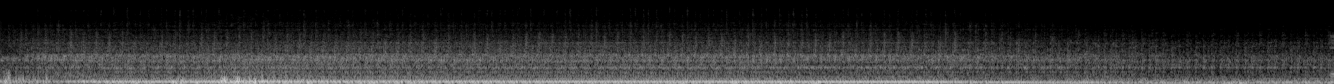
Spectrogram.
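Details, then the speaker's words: Ford 5.4L 3V Triton on a road test, accelerating past about 900–1200 rpm. An uneven rattling knock fades after a few seconds: cam phaser oscillation, with sloppy phasers jumping back and forth, uncontrolled by the VCT system. "that's phasor oscillation that's the phasers jumping back and forth they're being not being controlled"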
